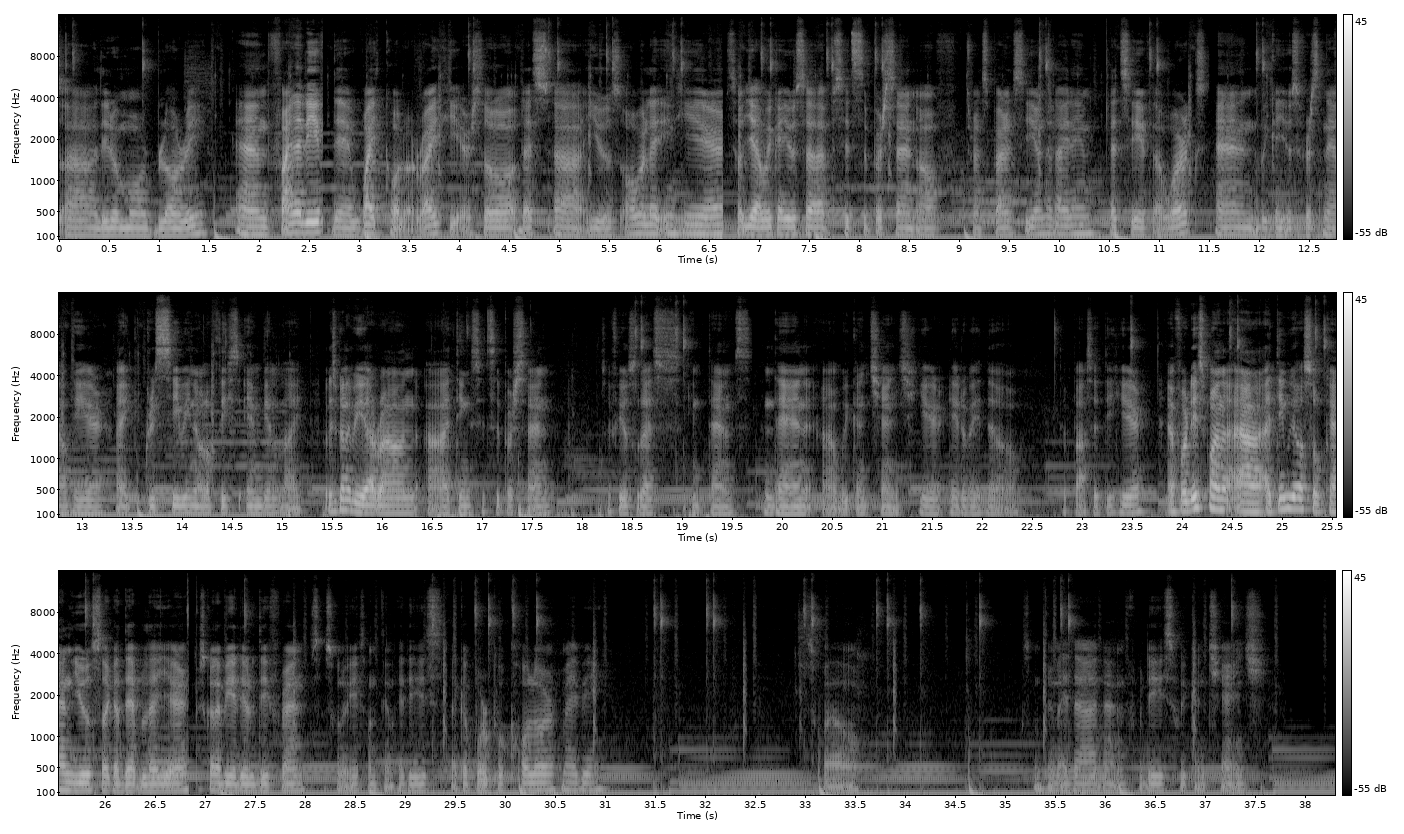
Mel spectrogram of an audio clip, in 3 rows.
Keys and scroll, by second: 16.4-17.2 typing.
